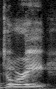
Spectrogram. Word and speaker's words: Dorey: And I think the pronunciation is Dore? Jason Dorey.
